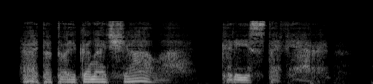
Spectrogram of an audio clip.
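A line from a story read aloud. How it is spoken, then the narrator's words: Smirking. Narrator (Russian): ухмыльнулась Шептунья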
